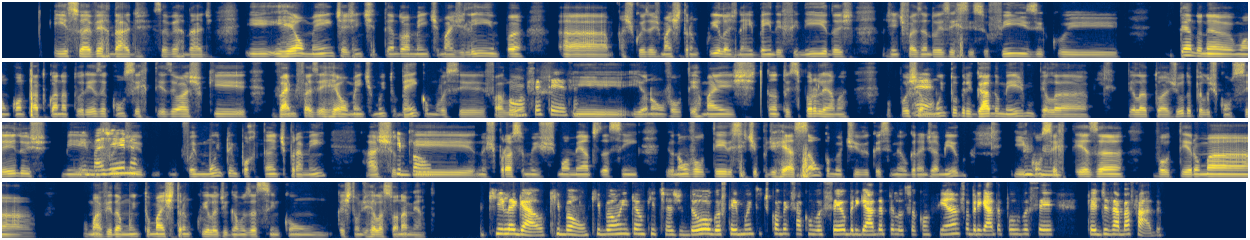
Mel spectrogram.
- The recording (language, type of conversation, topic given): Portuguese, advice, Como posso pedir desculpas de forma sincera depois de magoar alguém sem querer?
- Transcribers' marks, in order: tapping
